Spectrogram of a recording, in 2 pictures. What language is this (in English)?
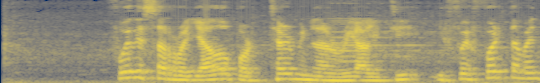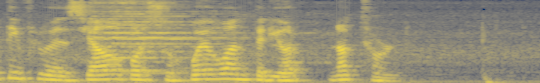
Spanish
